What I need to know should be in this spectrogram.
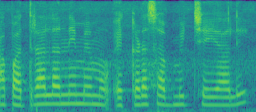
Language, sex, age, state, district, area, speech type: Telugu, female, 18-30, Telangana, Bhadradri Kothagudem, rural, spontaneous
